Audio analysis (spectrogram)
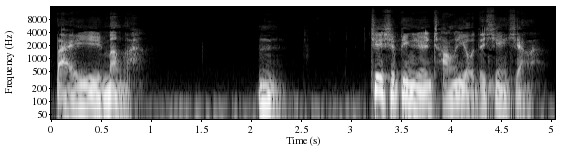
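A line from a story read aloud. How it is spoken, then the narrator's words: Calm, faintly smiling. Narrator (Chinese): 吴医生淡淡一笑，对我说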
